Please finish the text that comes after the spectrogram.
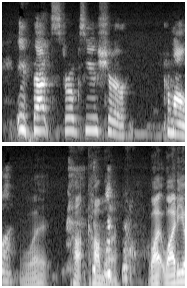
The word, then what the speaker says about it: Kamala: Kamala. And Kamala Walla.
